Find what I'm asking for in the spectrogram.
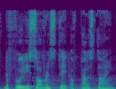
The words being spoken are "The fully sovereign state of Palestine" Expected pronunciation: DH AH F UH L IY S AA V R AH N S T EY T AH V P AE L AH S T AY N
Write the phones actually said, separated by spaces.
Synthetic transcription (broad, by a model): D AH F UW L IY S AA V R AH N S T EY T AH F P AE L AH S T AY N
